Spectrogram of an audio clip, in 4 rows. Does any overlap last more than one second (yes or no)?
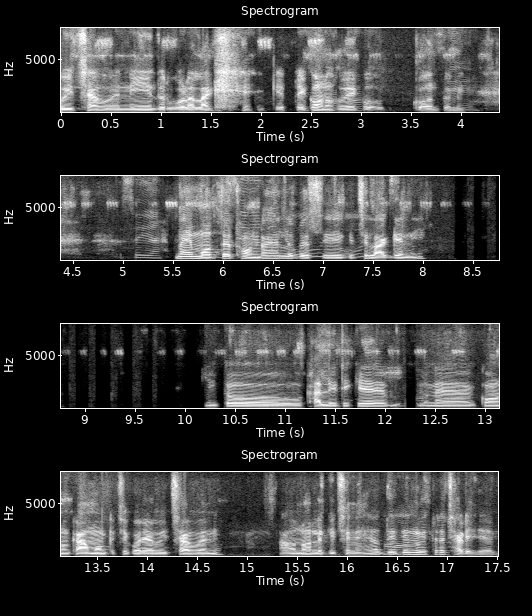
yes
